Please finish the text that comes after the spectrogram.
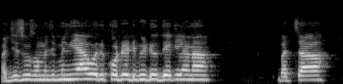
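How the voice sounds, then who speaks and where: High-voiced, chatty male chemistry teacher. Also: flat delivery, fast, highs cut off. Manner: chatty and encouraging, calls students beta and yaar. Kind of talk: casual online class teaching.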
